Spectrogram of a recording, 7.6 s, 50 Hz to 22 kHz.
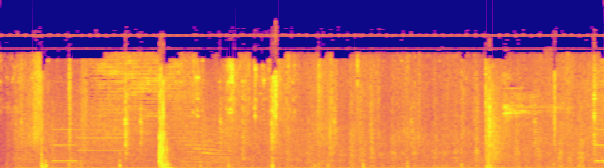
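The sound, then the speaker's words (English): A Volvo Estate with a dog on the front seat rolls into a 7-Eleven car park, a low, quiet engine murmur broken by a few sharp knocks and clunks. “Ethan drives his Volvo Estate, complete with dog on the front seat, into the car park of a 7-Eleven store.”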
